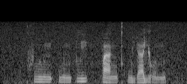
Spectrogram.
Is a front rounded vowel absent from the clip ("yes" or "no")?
yes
